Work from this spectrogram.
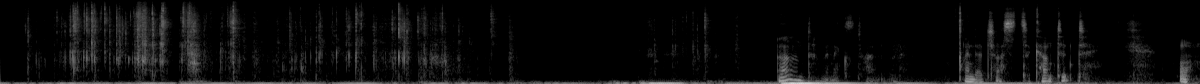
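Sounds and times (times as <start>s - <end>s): foil wrapper crinkling: 0.0s - 5.2s, 6.6s - 7.4s.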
